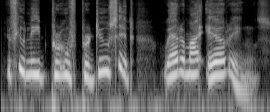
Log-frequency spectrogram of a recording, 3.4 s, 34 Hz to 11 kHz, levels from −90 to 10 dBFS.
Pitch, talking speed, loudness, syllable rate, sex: 220 Hz, 195 wpm, -15 LUFS, 5.5 syllables/s, male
